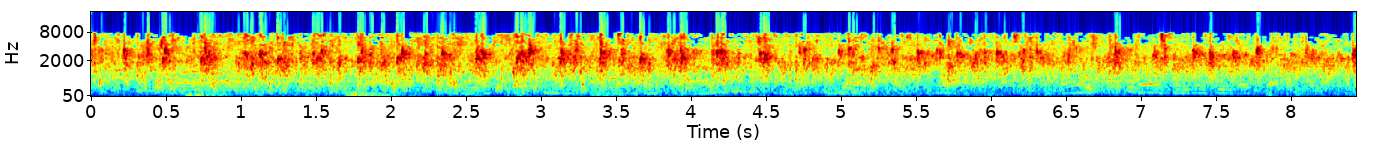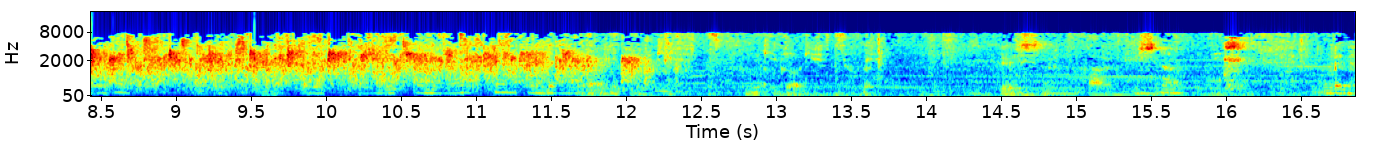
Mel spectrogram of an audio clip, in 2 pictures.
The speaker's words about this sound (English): May I ask that, because we are amongst us, was this just a dutiful applause or? No. You could appreciate.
